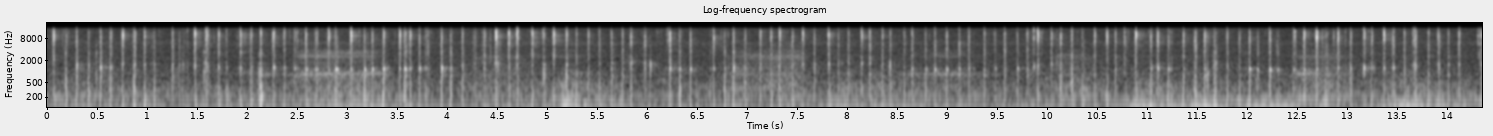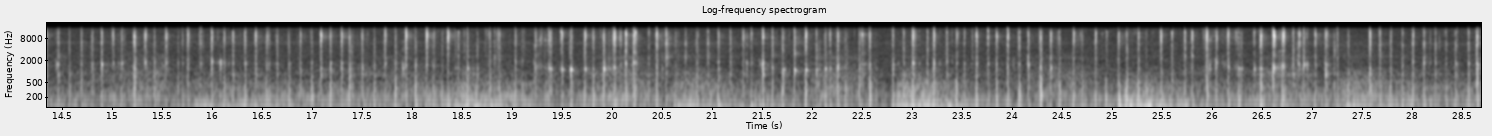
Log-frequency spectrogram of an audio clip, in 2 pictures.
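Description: Long fingernails tapping and scratching on front teeth, picked up close to a wired earphone microphone: rapid, irregular clicks, several a second.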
